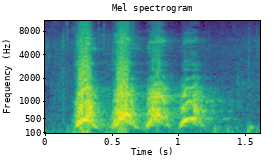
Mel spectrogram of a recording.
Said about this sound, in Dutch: ja, de hond slaat aan, de deur zwaait open.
